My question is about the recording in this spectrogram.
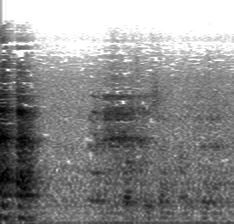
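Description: A woman's high-pitched laugh that ends within the first half-second, followed by fainter vocal sounds about a second in.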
